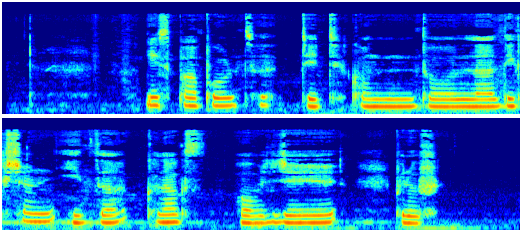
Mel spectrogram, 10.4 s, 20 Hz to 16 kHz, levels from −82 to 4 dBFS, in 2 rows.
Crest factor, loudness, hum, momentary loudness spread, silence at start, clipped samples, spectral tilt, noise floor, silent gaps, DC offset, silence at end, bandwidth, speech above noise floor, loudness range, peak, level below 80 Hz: 18 dB; -20 LUFS; none; 13 LU; 1.45 s; under 0.1%; -5 dB/octave; -52 dBFS; none; under 0.1%; 0.65 s; 11.5 kHz; 33 dB; 4 LU; -4 dBFS; -50 dBFS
